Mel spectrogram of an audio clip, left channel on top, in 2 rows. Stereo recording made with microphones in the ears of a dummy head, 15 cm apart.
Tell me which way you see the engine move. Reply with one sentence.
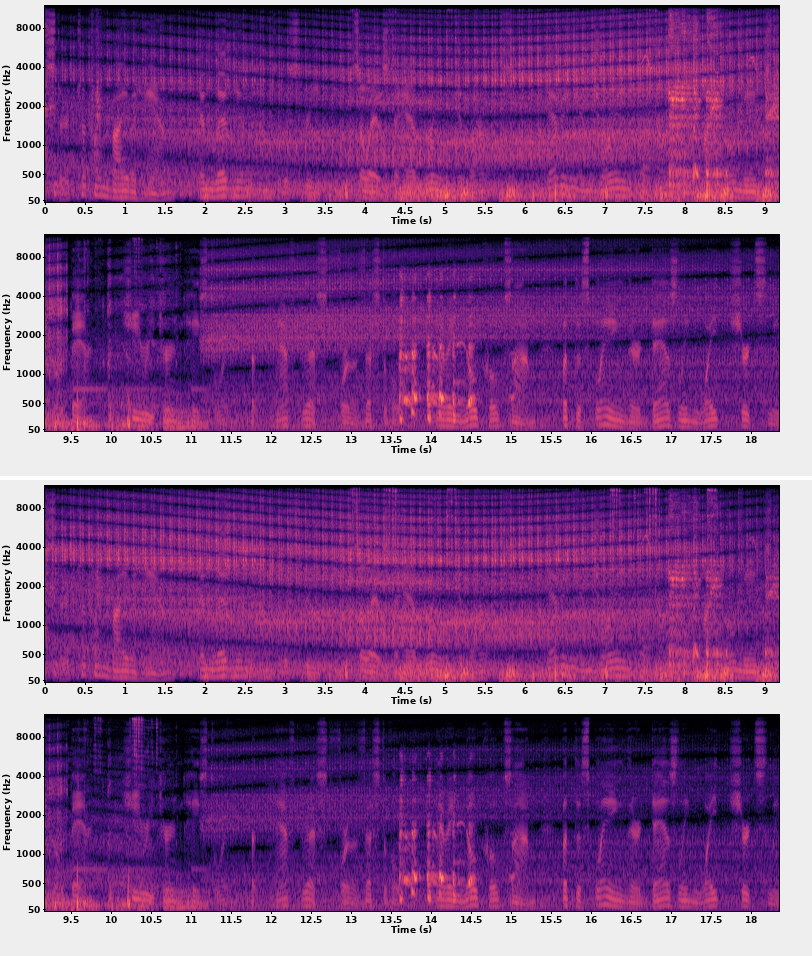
You can hear the engine move from right to left.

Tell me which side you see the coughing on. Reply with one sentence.
You can hear the coughing on the left.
